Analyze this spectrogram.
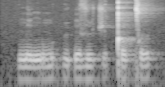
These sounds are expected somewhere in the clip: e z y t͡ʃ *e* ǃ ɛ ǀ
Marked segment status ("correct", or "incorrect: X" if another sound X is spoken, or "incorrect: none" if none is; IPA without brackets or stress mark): incorrect: ø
